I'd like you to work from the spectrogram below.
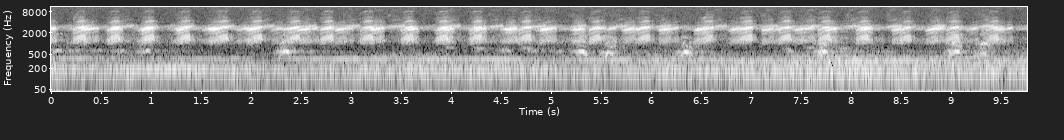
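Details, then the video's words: Many frogs croaking in rice fields on an early summer night, a rapid, even pulsing chorus about two or three pulses a second, with scattered lower croaks and a steady background hum. "초 여름 개구리 울음소리/ 논에서 들리는 개구리 소리"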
